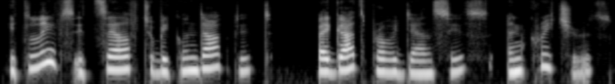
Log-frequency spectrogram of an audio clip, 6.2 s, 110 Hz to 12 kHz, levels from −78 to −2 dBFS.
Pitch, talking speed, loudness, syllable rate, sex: 240 Hz, 105 wpm, -18 LUFS, 3.8 syllables/s, female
